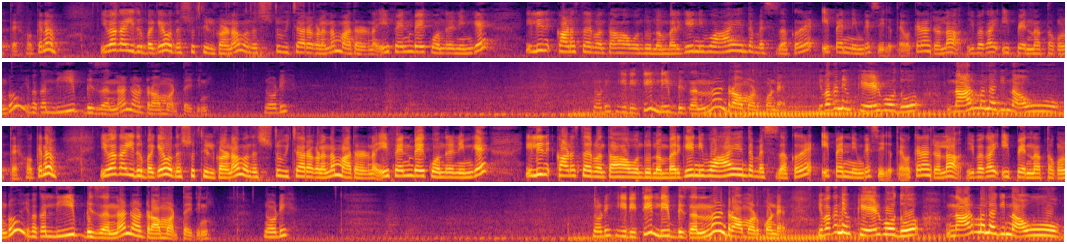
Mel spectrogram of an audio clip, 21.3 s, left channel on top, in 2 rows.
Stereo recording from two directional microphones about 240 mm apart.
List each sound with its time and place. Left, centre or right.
0.0 s a woman's voice: right
16.6 s a woman's voice: right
